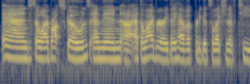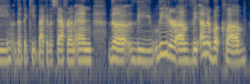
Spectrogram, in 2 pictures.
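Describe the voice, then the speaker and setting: Casting: woman, bright forceful tone on the lower side, chatty rambling livestream host, informal delivery. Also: steady tone, normal speed. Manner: rambling, self-interrupting, chatty. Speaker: book club host and livestream presenter. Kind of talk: casual livestream chat to viewers. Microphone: phone.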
